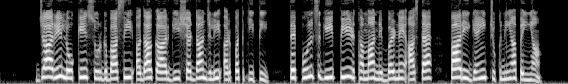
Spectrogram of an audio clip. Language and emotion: Dogri, neutral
